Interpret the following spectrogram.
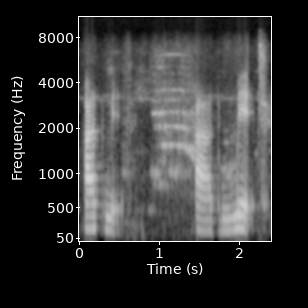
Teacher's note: You have to notice that the last syllable is the one that is stressed.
